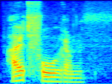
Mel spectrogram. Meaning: 1. to execute, carry out; perform 2. to output 3. to export
- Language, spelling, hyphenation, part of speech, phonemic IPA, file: Dutch, uitvoeren, uit‧voe‧ren, verb, /ˈœy̯tˌvu.rə(n)/, Nl-uitvoeren.ogg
